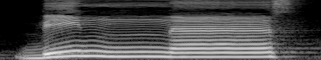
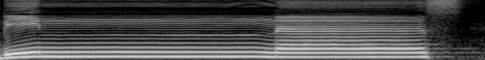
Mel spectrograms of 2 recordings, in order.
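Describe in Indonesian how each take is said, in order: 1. Bunyi sengau dibaca cepat tanpa ditahan. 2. Bunyi sengau ditahan selama beberapa ketukan. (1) "Kita tidak membacanya dengan tergesa-gesa menjadi bin nas" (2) "Jadi tahan"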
